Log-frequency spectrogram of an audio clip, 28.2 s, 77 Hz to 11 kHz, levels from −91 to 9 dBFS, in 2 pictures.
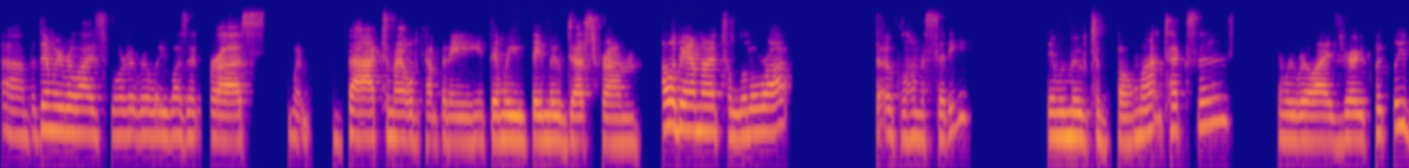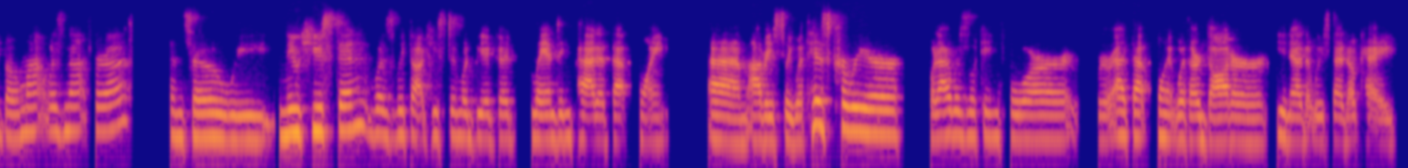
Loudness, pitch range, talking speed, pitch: -23 LUFS, 180-215 Hz, 185 wpm, 195 Hz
